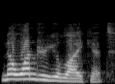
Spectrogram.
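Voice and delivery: mock-deadpan delivery. Retelling what she said after he explained a game rule, retelling a deadpan remark. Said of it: "She looked me in the eye in a deadpan tone and said".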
